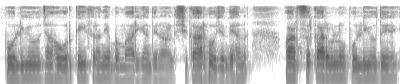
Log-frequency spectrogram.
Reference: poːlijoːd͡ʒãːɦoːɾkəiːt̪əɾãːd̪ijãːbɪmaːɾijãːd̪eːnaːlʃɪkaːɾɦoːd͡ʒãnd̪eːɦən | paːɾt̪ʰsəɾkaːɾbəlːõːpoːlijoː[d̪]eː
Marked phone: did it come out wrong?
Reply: no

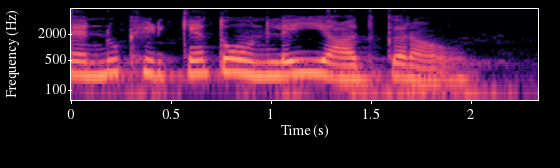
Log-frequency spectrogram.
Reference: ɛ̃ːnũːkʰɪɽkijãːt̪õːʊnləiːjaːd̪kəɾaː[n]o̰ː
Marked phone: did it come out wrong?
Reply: yes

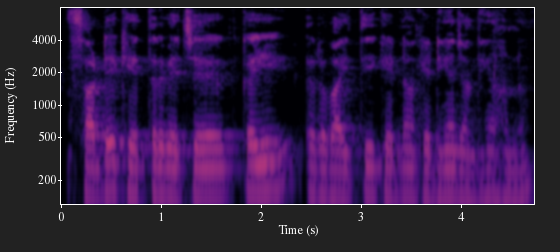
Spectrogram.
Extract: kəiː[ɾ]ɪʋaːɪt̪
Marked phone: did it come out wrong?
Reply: no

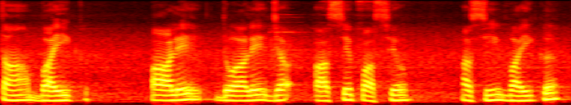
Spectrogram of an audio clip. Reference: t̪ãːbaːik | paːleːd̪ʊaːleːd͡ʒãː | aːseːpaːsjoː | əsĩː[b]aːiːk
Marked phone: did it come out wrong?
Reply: no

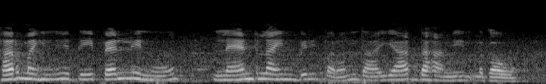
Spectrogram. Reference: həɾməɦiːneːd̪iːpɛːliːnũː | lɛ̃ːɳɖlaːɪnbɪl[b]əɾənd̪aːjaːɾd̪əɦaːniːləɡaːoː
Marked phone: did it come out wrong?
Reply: yes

